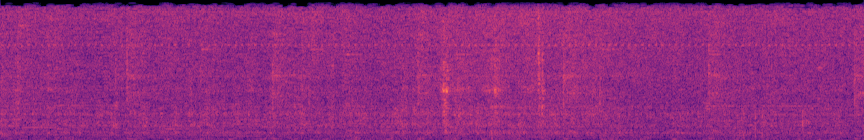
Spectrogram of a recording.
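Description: Small boat engine running steadily as the outrigger boat travels under way.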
